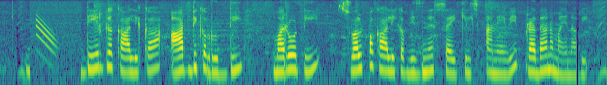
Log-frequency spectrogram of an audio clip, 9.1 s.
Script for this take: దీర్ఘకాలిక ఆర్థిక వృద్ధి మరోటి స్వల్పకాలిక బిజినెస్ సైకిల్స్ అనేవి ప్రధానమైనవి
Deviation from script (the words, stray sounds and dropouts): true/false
true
